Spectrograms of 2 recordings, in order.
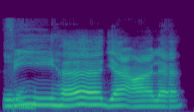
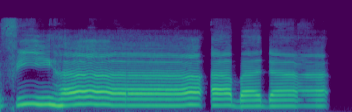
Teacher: dibaca panjang karena pertemuan Mad dua harakat bertemu dengan Hamzah atau Alif berharakat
